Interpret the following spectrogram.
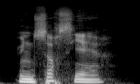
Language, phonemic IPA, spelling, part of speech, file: French, /sɔʁ.sjɛʁ/, sorcière, noun, Fr-sorcière.ogg
- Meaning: witch, sorceress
